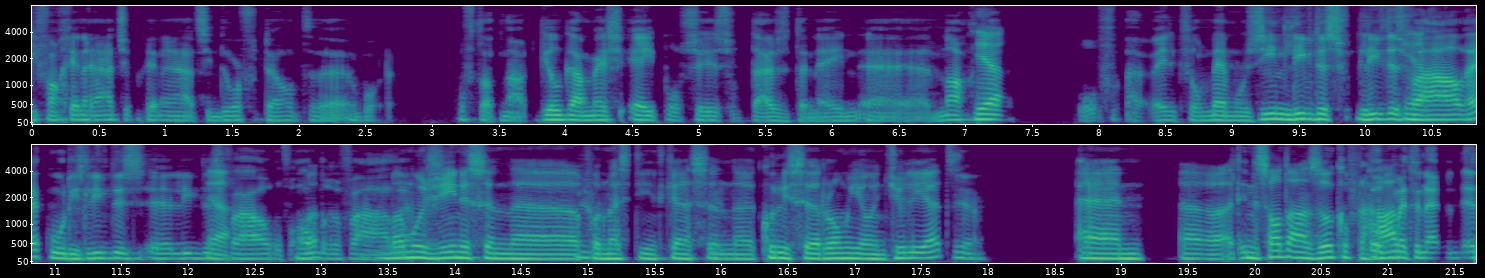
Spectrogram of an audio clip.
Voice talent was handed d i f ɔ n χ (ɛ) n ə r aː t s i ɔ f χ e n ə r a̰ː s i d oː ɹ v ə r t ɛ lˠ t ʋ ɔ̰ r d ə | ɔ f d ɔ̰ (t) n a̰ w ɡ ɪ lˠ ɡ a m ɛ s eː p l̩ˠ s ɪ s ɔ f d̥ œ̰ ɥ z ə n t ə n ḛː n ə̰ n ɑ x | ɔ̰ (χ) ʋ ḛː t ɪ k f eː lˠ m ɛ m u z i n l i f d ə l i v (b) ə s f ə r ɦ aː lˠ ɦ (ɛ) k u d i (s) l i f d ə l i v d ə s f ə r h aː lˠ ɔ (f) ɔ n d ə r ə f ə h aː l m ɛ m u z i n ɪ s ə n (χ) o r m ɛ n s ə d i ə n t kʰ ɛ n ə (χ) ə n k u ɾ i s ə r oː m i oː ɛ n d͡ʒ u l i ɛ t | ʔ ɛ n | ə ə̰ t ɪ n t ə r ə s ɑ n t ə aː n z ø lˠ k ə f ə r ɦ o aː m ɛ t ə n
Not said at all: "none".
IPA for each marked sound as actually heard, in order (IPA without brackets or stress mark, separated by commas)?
e, t, f, d, ɛ, s, f, f, s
